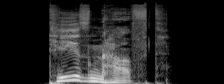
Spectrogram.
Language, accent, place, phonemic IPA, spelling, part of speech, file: German, Germany, Berlin, /ˈteːzn̩haft/, thesenhaft, adjective, De-thesenhaft.ogg
- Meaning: in the form of a thesis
